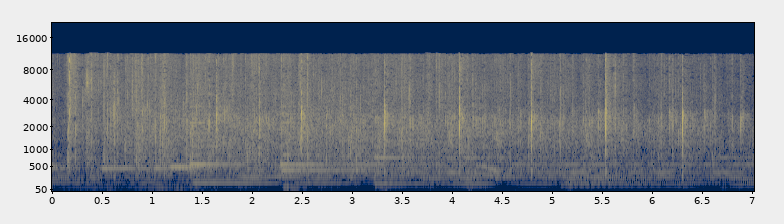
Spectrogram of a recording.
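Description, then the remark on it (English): An audience claps hands together, a dense patter of many hands that settles into sharp, steady rhythmic beats, with sustained musical tones playing underneath. “Clap your hands.”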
